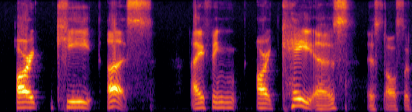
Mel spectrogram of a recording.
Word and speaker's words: Arceus: I looked into it, and Arceus is actually the proper English pronunciation. Well, Arceus.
